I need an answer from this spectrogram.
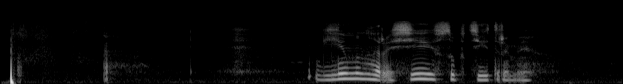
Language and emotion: Russian, neutral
